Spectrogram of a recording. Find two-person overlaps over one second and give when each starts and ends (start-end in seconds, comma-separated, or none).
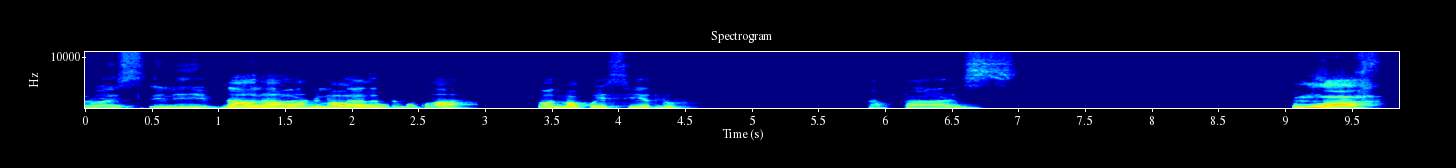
1.0-2.5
